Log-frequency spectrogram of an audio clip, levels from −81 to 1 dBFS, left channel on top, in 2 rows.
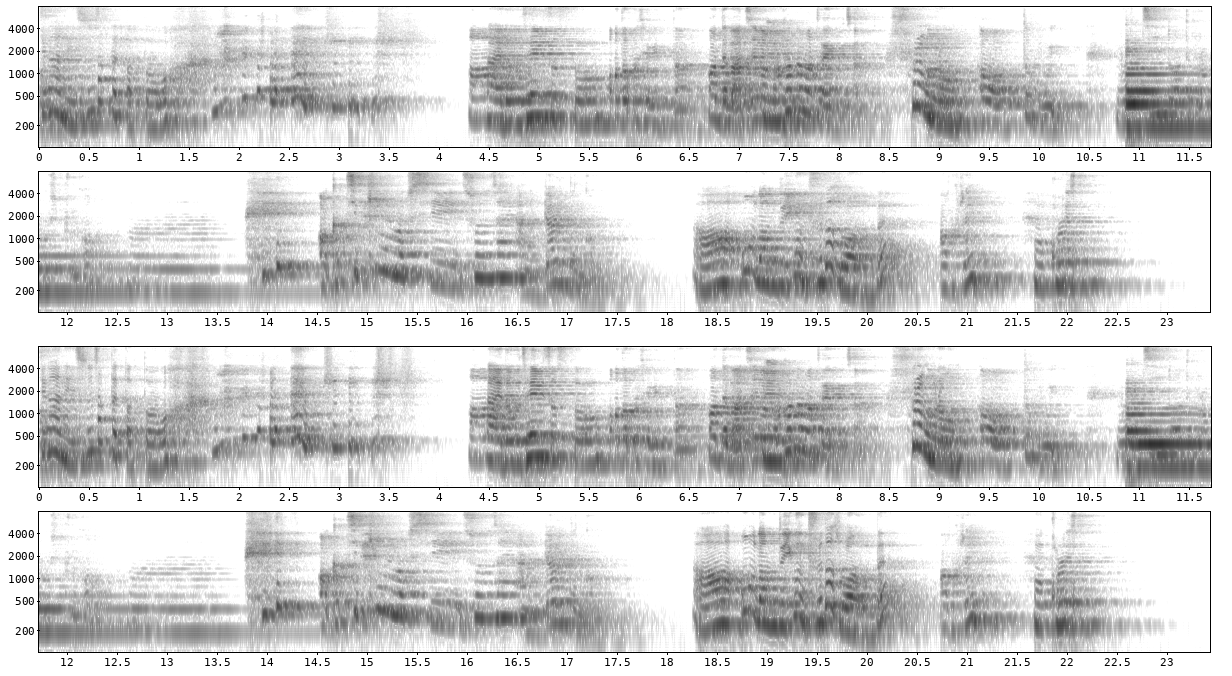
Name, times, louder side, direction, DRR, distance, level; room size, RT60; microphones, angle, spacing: voice 1, 0.0-1.7 2.3-3.7 4.5-5.7 7.2-7.5 8.7-9.3 13.8-14.3 15.0-15.1 18.3-20.2 21.7-22.1, right 2 dB, 55° right, 4 dB, 1.0 m, -31 dB
voice 2, 1.7-2.3 4.3-4.8 5.8-9.0 9.4-10.2 10.5-12.3 12.6-13.4 14.5-17.3 20.7-21.1 21.6-21.7 22.0-22.1, equal, 40° left, -2 dB, 2.2 m, -34 dB
sound 1, 10.9-14.1, right 1 dB, 60° left, 3.1 m, -29 dB
11.5 x 11.5 x 3.7 m, 1.2 s
head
